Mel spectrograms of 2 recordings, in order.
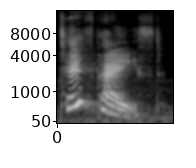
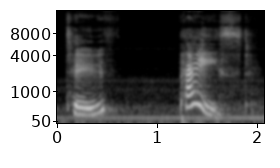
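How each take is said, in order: First: Said in the usual way. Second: "Toothpaste" said slowly as "Tooth"... "paste"; split into two parts. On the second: Shown as a demonstration. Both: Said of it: "I heard some of you say".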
